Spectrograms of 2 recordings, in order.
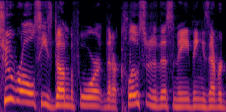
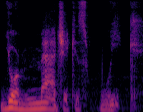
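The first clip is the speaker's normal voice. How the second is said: mock very low, hushed, slow menacing tone; 7 semitones lower, 13 dB quieter than usual. Quoting how someone delivers a line, mock-menacing tone. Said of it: "He's saying it menacingly".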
